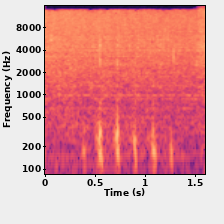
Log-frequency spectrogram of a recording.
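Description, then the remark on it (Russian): Rain hisses steadily across the whole clip, with a short run of half a dozen soft, low thuds, like heavy drops striking a surface. No one speaks. “Маэстро, кажется, дождь собирается.”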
